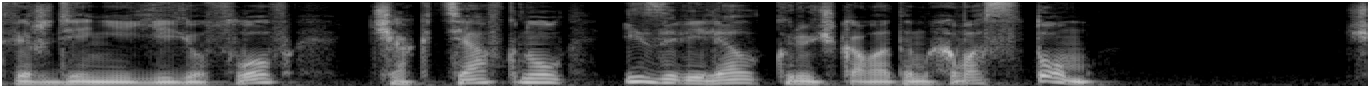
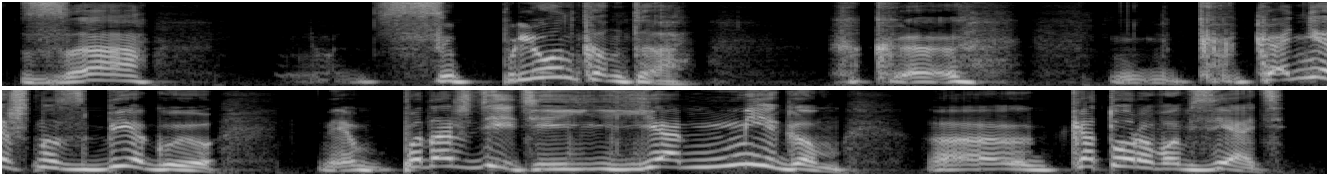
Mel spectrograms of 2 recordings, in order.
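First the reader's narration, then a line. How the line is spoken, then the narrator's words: Excited stammering young man. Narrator (Russian): даже заикаться начал от волнения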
